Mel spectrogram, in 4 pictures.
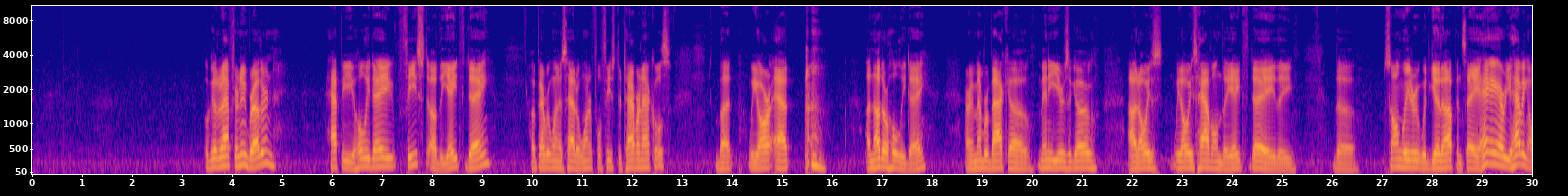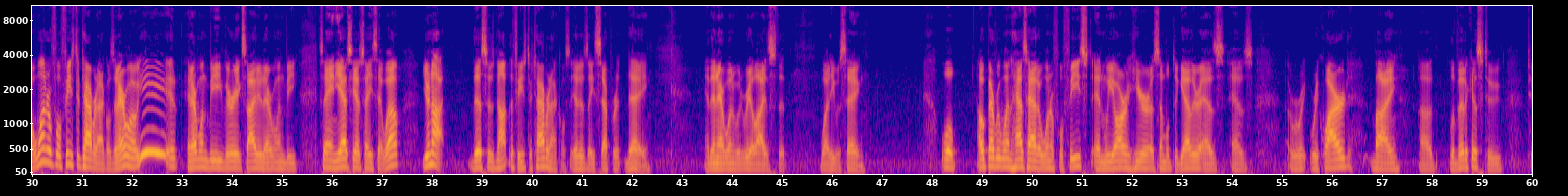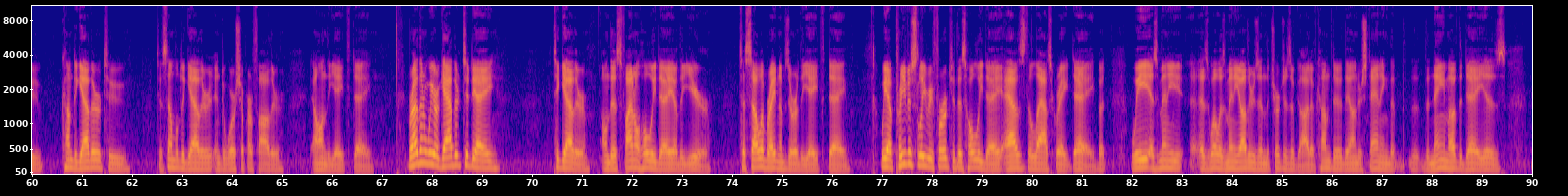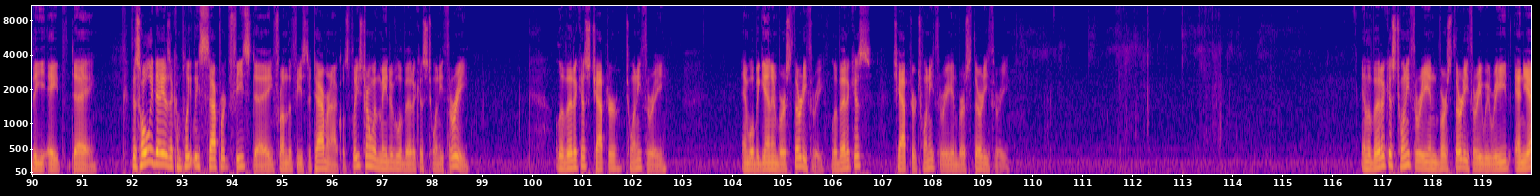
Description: New Sermon | PacificCoG
From Location: "Houston, TX"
